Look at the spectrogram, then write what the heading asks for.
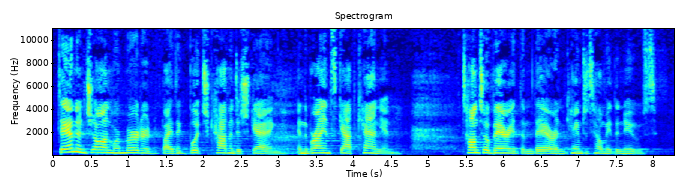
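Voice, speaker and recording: A woman acts out a resolute young ranch woman bound for justice in a western radio drama. Her voice is bright and forceful, theatrical and earnest. It rings through a long hall reverb. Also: mid-range voice, moderate pace, lightly acted. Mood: friendly, urgent. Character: determined young rancher woman becoming a masked western avenger. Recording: reverberant hall, stage performance.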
